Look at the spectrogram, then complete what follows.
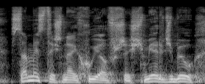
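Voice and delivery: high, blurted comeback; flustered retort. Acted. Demon defending his dead brother, flustered. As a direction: blurt it defensively, tripping into silence. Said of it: "próbowałem bronić naszego martwego brata, ale nie potrafiłem znaleźć odpowiednich słów".

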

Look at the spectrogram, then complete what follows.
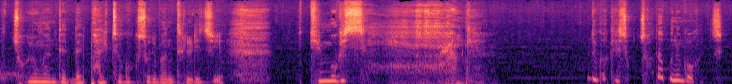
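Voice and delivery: mounting fear. Acted. Telling friends what he imagined in the dark, increasingly spooked. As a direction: let the creepy imaginings wind the pitch up and up.

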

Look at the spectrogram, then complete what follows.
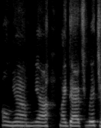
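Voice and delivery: soft, smug mock-snooty mumble; hushed, self-satisfied snob impression. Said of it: "he always has this, like, snooty".

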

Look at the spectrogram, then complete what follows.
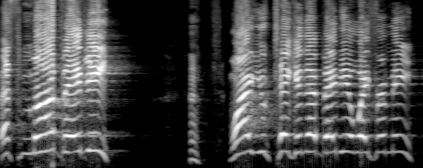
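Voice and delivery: high, loud, half-laughing protest of a new mother; mock possessive mother. Pastor imitates a new mother protesting as her baby is taken. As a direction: ham up a mother clinging to her newborn. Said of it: "you could almost hear her saying".

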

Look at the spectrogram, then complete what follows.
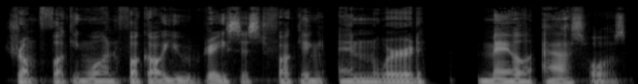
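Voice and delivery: normal talking voice

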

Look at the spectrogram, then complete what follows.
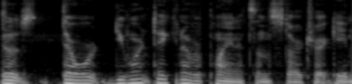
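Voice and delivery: ordinary talk, nothing marked

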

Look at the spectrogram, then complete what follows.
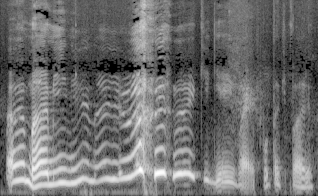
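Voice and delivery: high, teary laughter, very slow; embarrassed by his own feelings; crying laugh. Real, not acted. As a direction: laugh through tears. Emotional, crying about his crush.

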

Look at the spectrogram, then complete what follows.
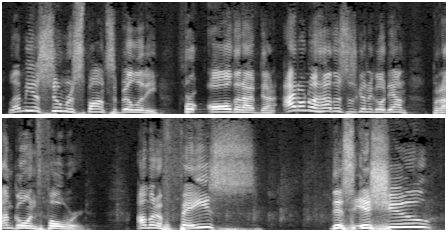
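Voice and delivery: loud, high-pitched sermon climax; full-force preaching. Acted. Preacher voices Jacob running to face Esau, full-force preaching. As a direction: preach it with rising force, stretching key words.

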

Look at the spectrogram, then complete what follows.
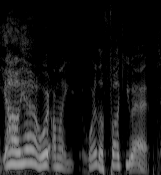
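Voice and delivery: calling out. Retold or imitated. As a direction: call out for a lost friend. Calling out for lost friend in store.

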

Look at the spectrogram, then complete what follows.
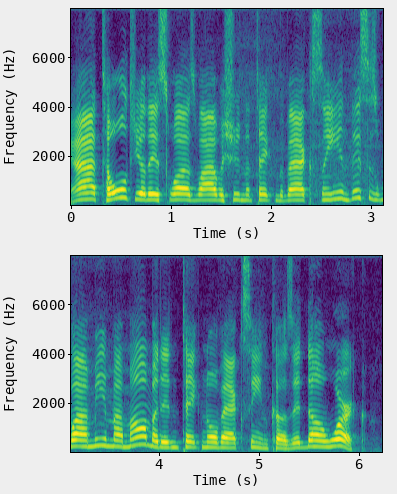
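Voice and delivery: high-pitched mock southern accent. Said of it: "use my southern accent again".

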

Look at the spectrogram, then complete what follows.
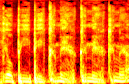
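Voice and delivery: low, loud buddy calling out; hammed-up pal beckoning from the back; imitating friend Chris. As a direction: call your friend over, low and loud. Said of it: "he's like".

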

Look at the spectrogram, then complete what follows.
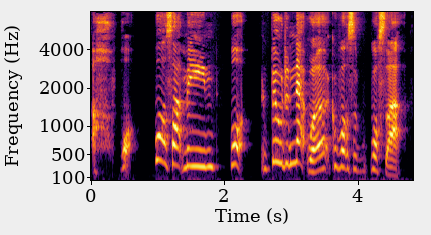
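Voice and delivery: high, puzzled mock confusion; baffled. Student baffled by advice to build a network, puzzled. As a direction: act out being totally lost.

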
